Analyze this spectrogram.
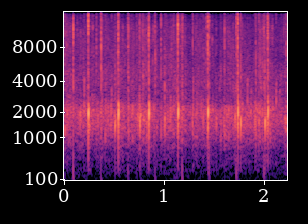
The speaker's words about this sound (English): And they rose to the challenge above and beyond. They did a great job, so give them a round of applause.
